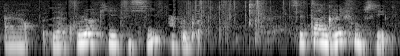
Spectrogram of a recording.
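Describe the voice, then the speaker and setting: A woman's voice: medium pitch, moderate pace. A woman in her thirties who hosts a knitting podcast, chatting casually at home in a rambling, self-deprecating way with lots of fillers. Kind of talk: casual chat. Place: home room. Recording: echoey room with faint ambient noise.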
